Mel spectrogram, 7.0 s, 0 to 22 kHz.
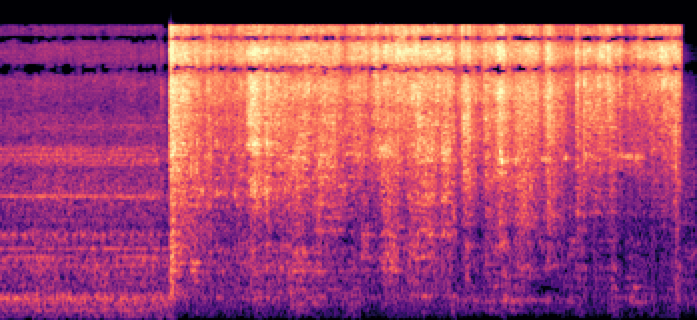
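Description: Compressed-air blow gun hissing hard as it blows out the bare cylinder block of a Scania DC16 V8, starting abruptly about two seconds in and cutting off just before the end. A low workshop hum comes before it.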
